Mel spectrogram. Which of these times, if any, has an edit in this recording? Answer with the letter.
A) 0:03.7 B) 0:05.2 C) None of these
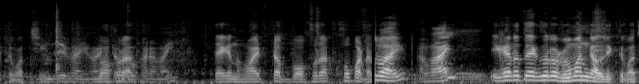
A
